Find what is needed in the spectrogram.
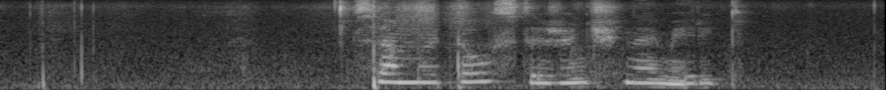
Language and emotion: Russian, neutral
